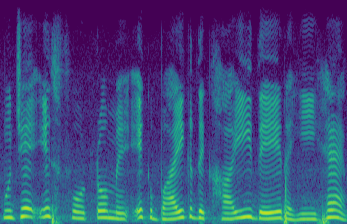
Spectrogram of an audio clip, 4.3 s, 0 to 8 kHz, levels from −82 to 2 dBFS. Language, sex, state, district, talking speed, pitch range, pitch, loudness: Hindi, female, Madhya Pradesh, Katni, 140 wpm, 205-255 Hz, 230 Hz, -14 LUFS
